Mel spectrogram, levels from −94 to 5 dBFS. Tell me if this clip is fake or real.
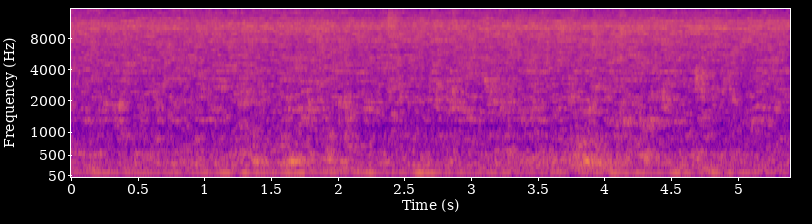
real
